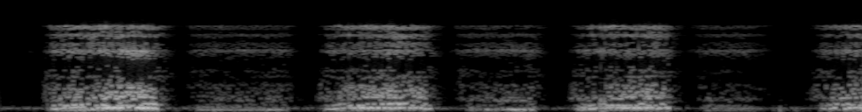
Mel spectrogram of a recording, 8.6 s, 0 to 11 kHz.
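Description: Low rattling snores on the in-breath with softer out-breaths, about four breath cycles in nine seconds, roughly 25 a minute; steady snoring.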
